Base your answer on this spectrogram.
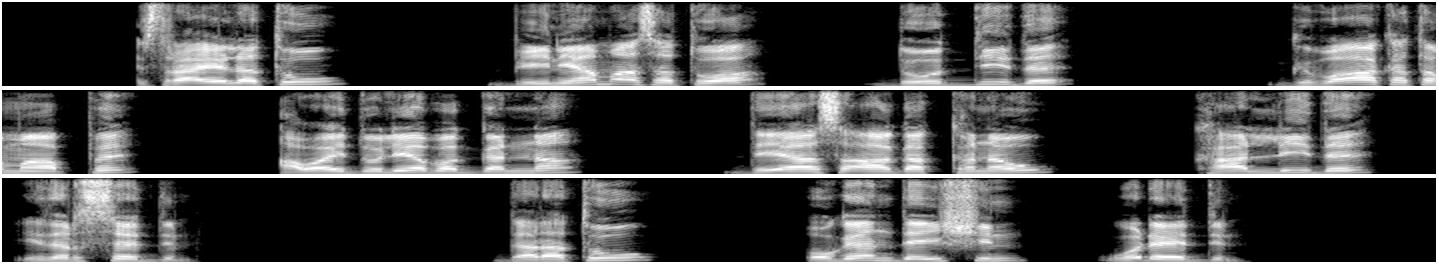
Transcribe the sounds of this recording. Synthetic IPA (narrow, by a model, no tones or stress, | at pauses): ʔɪsɾaːʔe̞ːlɐt̪uː | biːnɪjaːmɐːs̬ɐt̪ʊwaː | d̪o̞ːd̪ːiːd̪ɛ | ɡɪbɐaːkɐt̪ɐmaːpːɛ | ɐwɐjd̪ɔlɪjabɐɡːɐnːɐ | d̪ɛʔɪjaːsɐʔaːɡɐkːɐnɐw | kaːlːiːd̪ɛ | jɛd̪ɛɾse̞ːd̪ːɪnɔ̥ | d̪ɐɾɐt̪uː | ɔɡɛjɐnd̪ɛʔɪʃɪn | wɔɗe̞ːd̪ːɪnɔ̥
